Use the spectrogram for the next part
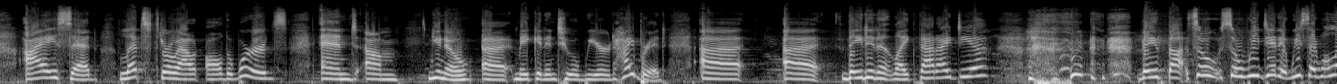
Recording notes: THIS EVENT WAS RECORDED LIVE AT SKYLIGHT BOOKS MAY 25, 2013.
